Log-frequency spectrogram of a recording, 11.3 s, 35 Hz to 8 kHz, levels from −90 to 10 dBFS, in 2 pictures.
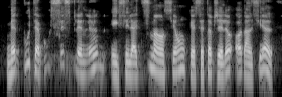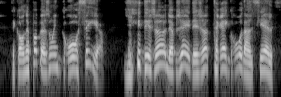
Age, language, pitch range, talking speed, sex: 50-69, French, 120-180 Hz, 190 wpm, male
